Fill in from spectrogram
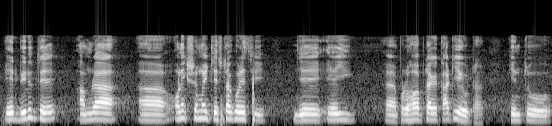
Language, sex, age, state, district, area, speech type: Bengali, male, 45-60, West Bengal, Paschim Bardhaman, rural, spontaneous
